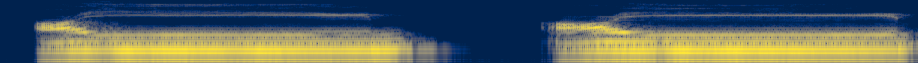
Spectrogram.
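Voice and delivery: আইন drawn out slowly from a pressed throat; correct throat-pressed ain. Shown as a demonstration. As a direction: squeeze the throat and hold আইন long. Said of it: "একটু টেনে পড়তে হবে এমন".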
